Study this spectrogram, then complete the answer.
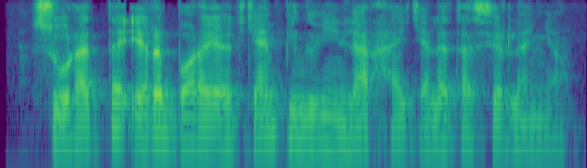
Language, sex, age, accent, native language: Uzbek, male, 18-24, Toshkent shahri, Uzbek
